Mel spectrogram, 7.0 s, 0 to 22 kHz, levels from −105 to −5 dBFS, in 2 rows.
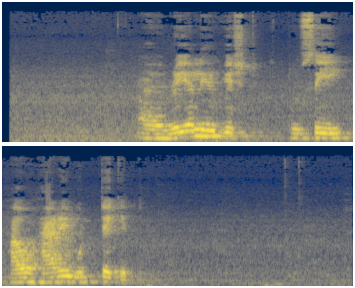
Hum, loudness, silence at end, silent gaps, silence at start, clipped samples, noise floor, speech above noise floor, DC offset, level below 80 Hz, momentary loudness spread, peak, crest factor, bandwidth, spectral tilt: none; -15 LUFS; 2.05 s; none; 0.1 s; under 0.1%; -45 dBFS; 31 dB; under 0.1%; -46 dBFS; 26 LU; 0 dBFS; 16 dB; 16.5 kHz; -5 dB/octave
